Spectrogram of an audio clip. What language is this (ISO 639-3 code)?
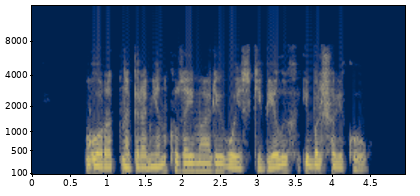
bel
